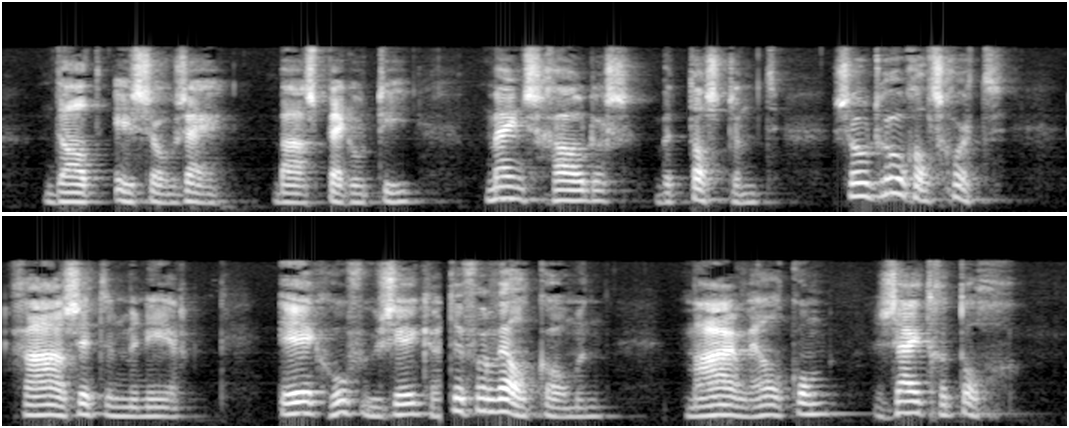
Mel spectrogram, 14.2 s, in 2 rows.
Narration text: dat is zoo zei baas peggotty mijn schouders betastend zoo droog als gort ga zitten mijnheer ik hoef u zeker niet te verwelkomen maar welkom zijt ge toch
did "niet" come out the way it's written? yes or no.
no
